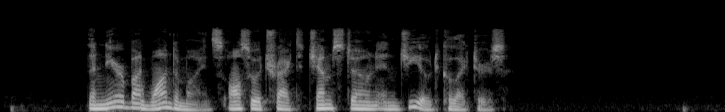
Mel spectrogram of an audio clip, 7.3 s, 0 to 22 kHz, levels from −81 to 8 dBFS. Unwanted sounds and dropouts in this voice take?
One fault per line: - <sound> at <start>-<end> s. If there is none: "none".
none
